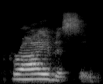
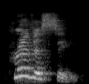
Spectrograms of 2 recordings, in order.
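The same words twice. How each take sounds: First: It is said with an American pronunciation. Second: It is said with a British pronunciation. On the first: "in American English, I would say" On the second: "in British English, I would say"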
